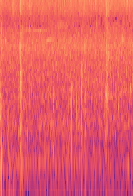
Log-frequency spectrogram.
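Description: Water trickles steadily down a slope, a soft continuous wash with a few brief splashy drips popping out here and there. No voices, just the quiet, even flow.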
